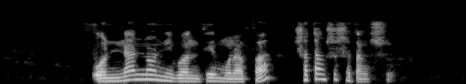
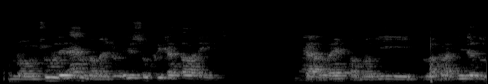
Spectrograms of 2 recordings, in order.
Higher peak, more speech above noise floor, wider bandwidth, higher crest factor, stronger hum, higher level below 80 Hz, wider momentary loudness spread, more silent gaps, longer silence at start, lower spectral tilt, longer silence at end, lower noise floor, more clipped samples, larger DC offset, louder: first, -2 dBFS vs -20 dBFS; first, 55 dB vs 38 dB; about the same, 8 kHz vs 8.2 kHz; about the same, 18 dB vs 16 dB; neither; first, -58 dBFS vs under -90 dBFS; second, 8 LU vs 11 LU; neither; first, 0.95 s vs 0.1 s; first, -6 dB/octave vs -4.5 dB/octave; first, 0.75 s vs 0 s; about the same, -73 dBFS vs -75 dBFS; neither; neither; first, -19 LUFS vs -38 LUFS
